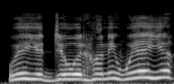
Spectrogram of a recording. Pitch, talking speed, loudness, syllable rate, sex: 250 Hz, 240 wpm, -14 LUFS, 5.0 syllables/s, male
